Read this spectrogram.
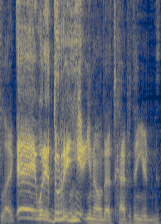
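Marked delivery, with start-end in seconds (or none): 0.3-1.2 high, loud mock Scottish yell; yelled Scottish accent. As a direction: holler a greeting in a put-on Scottish accent. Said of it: "yelled at you in, in Scottish".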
